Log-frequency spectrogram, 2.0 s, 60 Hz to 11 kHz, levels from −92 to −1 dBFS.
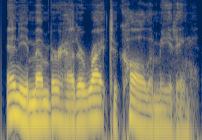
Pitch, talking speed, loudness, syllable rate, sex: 110 Hz, 265 wpm, -15 LUFS, 6.4 syllables/s, male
